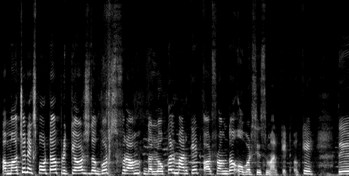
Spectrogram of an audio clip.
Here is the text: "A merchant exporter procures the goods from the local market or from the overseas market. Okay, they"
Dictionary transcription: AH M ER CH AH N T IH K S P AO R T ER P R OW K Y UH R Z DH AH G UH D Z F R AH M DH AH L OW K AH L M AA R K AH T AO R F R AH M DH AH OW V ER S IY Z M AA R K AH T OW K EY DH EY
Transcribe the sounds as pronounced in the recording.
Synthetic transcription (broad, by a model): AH M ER CH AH N IH K S P AO R T ER P R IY K Y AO R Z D AH G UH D S F R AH M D AH L OW K AH L M AA R K AH T AO R F R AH M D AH OW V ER S IY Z M AA R K AH T OW K EY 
